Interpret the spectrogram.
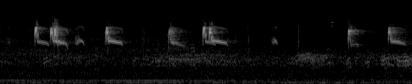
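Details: Bearded reedling calls from Liepāja, Latvia, July 2023: sharp ringing 'ping' notes, often doubled, spaced irregularly about every half second, with a faint low hum underneath.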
